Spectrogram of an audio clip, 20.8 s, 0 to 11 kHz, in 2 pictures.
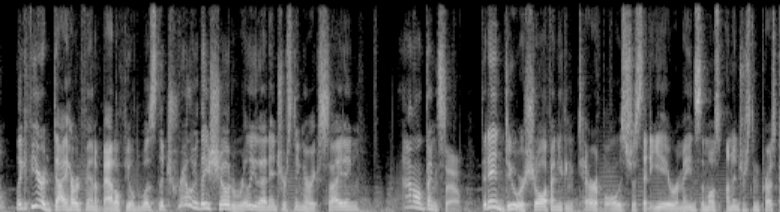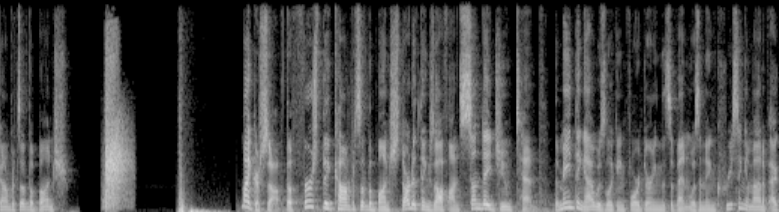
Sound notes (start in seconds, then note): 11.8 slap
